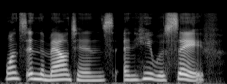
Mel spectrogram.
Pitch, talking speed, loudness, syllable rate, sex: 220 Hz, 210 wpm, -17 LUFS, 4.8 syllables/s, female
